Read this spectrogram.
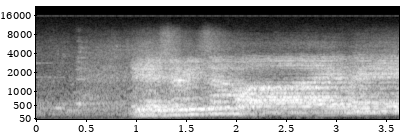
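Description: A large choir sings together in a large hall.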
